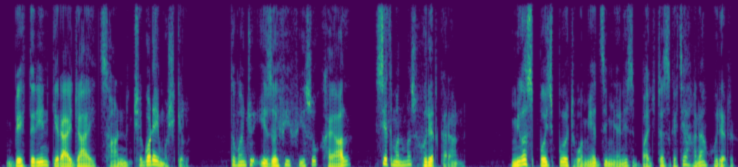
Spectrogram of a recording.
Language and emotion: Kashmiri, sad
